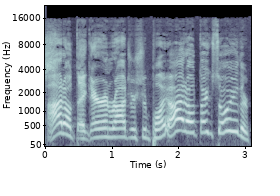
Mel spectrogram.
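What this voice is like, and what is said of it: Grouchy old man voice. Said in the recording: “Two old guys that are grouchy ... That's actually a pretty good imitation there”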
